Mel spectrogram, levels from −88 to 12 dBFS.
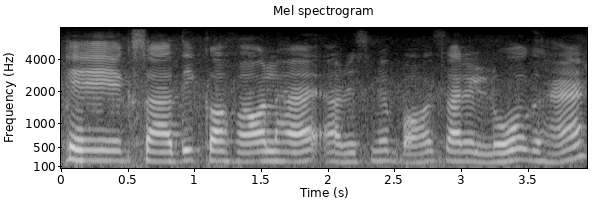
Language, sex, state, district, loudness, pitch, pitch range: Hindi, female, Bihar, Katihar, -15 LUFS, 205 Hz, 195-215 Hz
